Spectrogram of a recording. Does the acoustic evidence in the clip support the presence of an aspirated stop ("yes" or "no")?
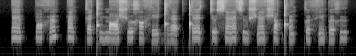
no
